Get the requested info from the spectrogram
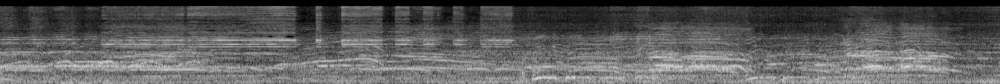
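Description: A street crowd of many voices shouting and calling out over one another. A cluster of steady high-pitched tones sounds for about three seconds in the first half.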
